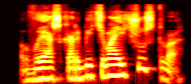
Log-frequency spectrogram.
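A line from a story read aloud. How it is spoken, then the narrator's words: Rather sharp. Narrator (Russian): проговорил он довольно резко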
